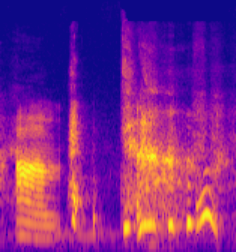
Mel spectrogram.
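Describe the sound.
A single human sneeze: a brief voiced wind-up and then a sharp, noisy burst, after which a person starts talking.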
